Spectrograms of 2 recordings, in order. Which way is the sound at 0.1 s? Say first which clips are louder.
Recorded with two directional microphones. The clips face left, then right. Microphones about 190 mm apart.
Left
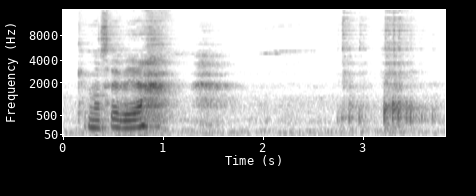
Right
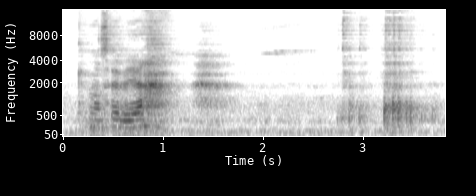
Left 5 dB; 35° left (ahead or behind).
